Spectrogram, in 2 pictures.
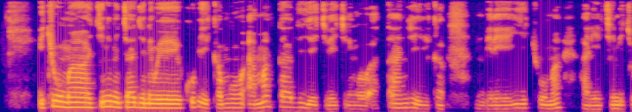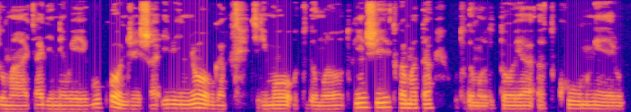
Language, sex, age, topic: Kinyarwanda, male, 25-35, finance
